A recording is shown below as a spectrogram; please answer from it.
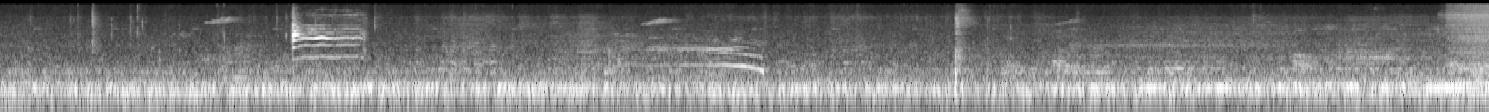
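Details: Abandoned black kitten crying behind a house one afternoon: two short, high, harmonic meows, a bright one near four seconds and a lower falling one near nine seconds, over a steady low hum with a sharp click later.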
